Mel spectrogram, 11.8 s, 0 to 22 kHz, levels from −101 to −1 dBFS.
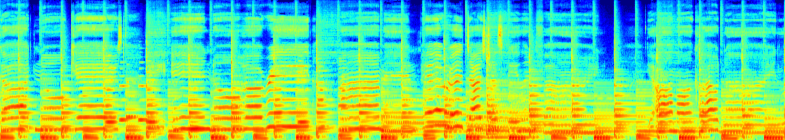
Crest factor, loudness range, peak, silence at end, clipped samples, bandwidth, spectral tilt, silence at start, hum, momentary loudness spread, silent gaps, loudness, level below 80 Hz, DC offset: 16 dB; 2 LU; 0 dBFS; 0 s; under 0.1%; over 20 kHz; -5.5 dB/octave; 0 s; none; 5 LU; none; -17 LUFS; -26 dBFS; under 0.1%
